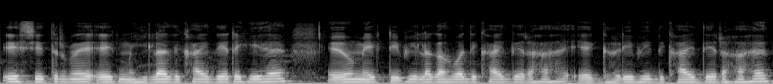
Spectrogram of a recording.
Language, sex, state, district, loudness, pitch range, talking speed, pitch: Hindi, male, Jharkhand, Deoghar, -15 LUFS, 115-125 Hz, 195 wpm, 120 Hz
